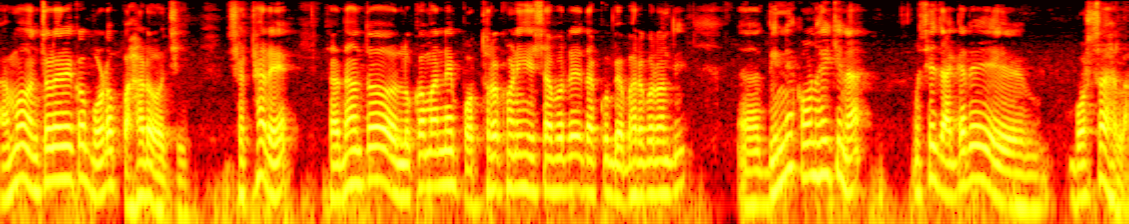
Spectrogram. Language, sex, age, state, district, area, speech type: Odia, male, 45-60, Odisha, Jajpur, rural, spontaneous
